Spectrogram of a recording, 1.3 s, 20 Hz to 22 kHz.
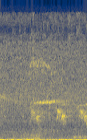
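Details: Toyota Corolla 150 door check strap with worn rollers, after greasing with Litol-24: near silence, then one sharp clunk as the door swings through its stop; clicking persists, guides may need replacement.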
